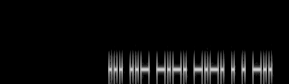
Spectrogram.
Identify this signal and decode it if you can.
Morse code, heard as a keyed tone, about 44 wpm, 700 Hz. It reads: SUCCEED
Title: Top 1501-1750 Words 45wpm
